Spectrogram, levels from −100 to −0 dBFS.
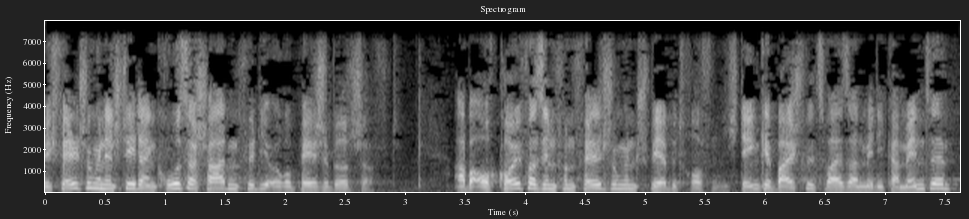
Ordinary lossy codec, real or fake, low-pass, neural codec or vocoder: none; real; 7.2 kHz; none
